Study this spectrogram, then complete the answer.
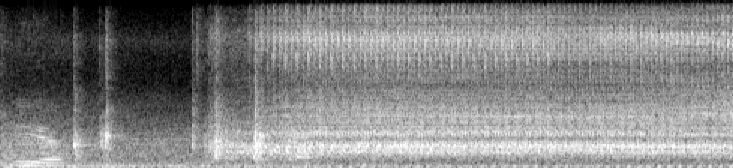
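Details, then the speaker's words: Honda Beat Street fuel-injected scooter, brought in pushed and totally dead with a normal battery and a seized piston: after hard kick-starting it catches and idles unevenly with tapping; with oil introduced it slows and now ticks. "kemudian mulai memelan-memelan karena apa Karena sudah kemasukan oli suaranya kemlitik sekarang"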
